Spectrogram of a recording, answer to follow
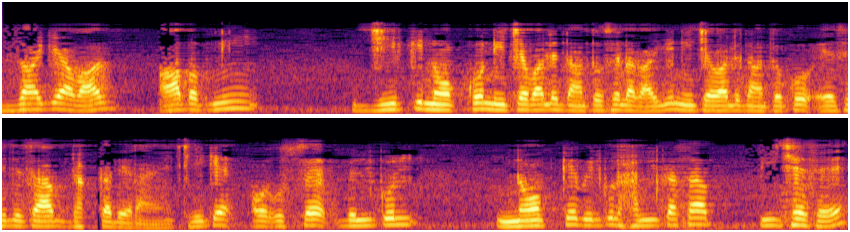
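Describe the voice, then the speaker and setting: A man teaching beginners to read Quranic letters, slow and patient, repeating each sound and checking that learners follow. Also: medium pitch. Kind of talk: slow step-by-step lesson. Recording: tinny phone-like audio with faint hiss.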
